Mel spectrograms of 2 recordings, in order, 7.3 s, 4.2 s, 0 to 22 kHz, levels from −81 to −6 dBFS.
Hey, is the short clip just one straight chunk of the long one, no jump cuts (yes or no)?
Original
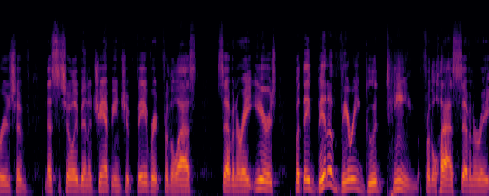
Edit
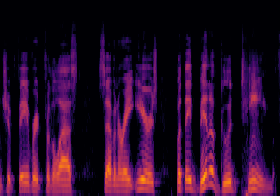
no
